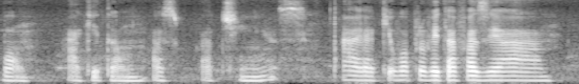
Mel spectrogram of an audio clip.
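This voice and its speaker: Soft-spoken and fairly slow, a woman talks at a very deep, low pitch with monotone, flat intonation. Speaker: craft tutorial maker. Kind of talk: tutorial.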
